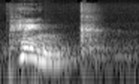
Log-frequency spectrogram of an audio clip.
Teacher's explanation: INK에서 요 N의 소리는 응 소리, 우리 NG 소리가 나요. 그래서 응크가 아니라 응크라고 핑크 하고 응 소리, 콧소리를 좀 넣어주셔야 됩니다.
